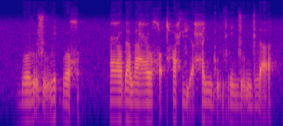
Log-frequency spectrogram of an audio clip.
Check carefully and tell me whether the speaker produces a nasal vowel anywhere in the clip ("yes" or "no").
no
